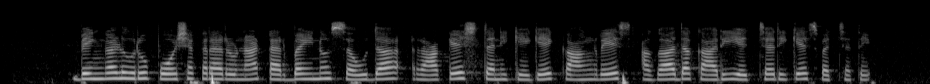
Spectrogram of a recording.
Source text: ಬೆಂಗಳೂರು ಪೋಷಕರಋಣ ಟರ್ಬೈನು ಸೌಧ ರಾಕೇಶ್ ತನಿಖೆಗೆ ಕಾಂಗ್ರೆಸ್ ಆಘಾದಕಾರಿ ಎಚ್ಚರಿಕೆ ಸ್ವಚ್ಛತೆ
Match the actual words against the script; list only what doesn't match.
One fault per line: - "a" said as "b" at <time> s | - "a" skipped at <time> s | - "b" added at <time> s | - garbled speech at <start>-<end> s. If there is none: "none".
none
